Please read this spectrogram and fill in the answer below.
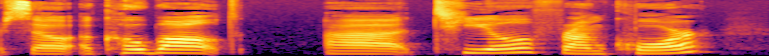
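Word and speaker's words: Qor: So a Cobalt Teal from Core, I'm pretty sure I'm pronouncing that right, Q-O-R, Core, and then an Opera Pink from Daniel Smith.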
